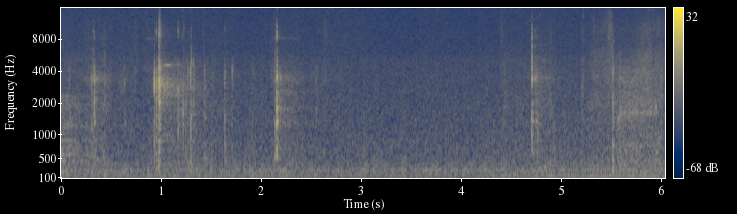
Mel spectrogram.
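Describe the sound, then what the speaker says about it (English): A torque wrench tightening valve cover bolts on an engine, giving a few sharp clicks spaced a second or more apart over a low steady background hum. "Now onto the torque wrench."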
